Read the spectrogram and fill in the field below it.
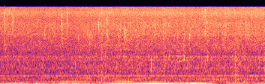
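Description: Chopped tomato with coriander sizzles and crackles steadily in hot oil in a pan, a soft continuous frying hiss with scattered pops and no voices.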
